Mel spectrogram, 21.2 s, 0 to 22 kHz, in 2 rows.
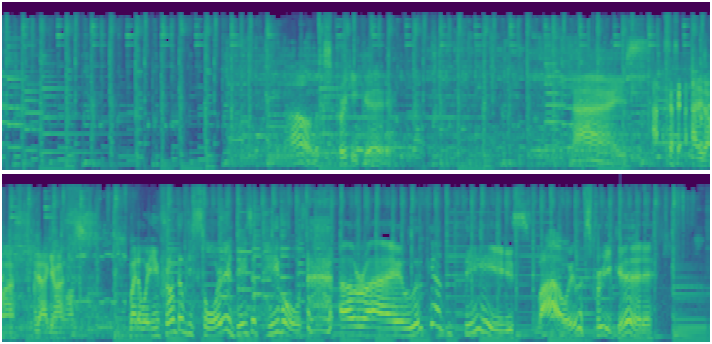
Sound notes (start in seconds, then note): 9.5 speaks in japanese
